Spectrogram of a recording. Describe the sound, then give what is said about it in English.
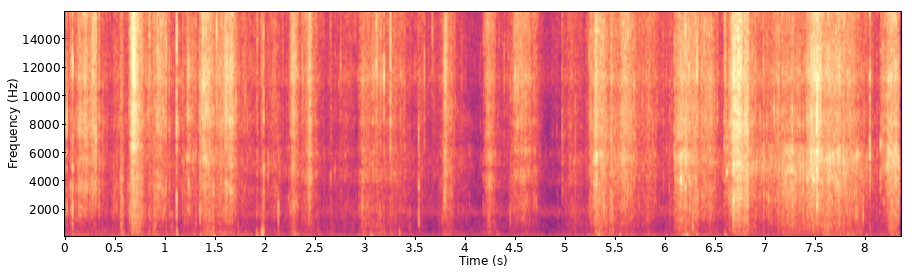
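Crisp rustling and crinkling of a paper towel, with scattered sharp tearing bursts and soft handling noises continuing steadily throughout, as it is taken out outdoors among leaves to mark a speck of blood on a trail; no voices present. “So let me grab the paper towel.”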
